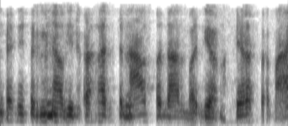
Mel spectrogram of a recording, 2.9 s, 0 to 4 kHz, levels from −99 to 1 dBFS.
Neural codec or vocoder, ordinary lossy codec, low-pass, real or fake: codec, 24 kHz, 1 kbps, SNAC; MP3, 32 kbps; 3.6 kHz; fake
